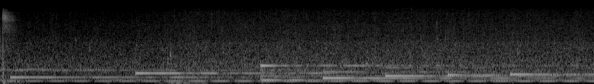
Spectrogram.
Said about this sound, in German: Du stellst dich unter den Wasserfall und genießt das frische Plätschern auf deiner Haut.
